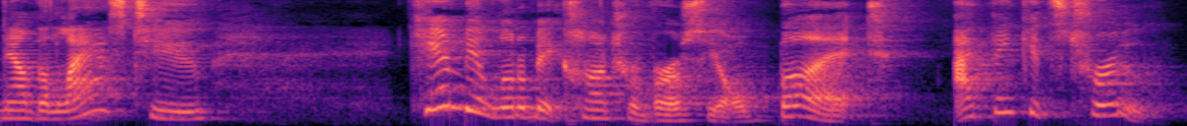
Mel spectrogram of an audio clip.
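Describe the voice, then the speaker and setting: A woman with a Southern US accent, in audible room echo. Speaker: career and lifestyle vlogger. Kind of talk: casual vlog monologue. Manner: conversational, with filler words.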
